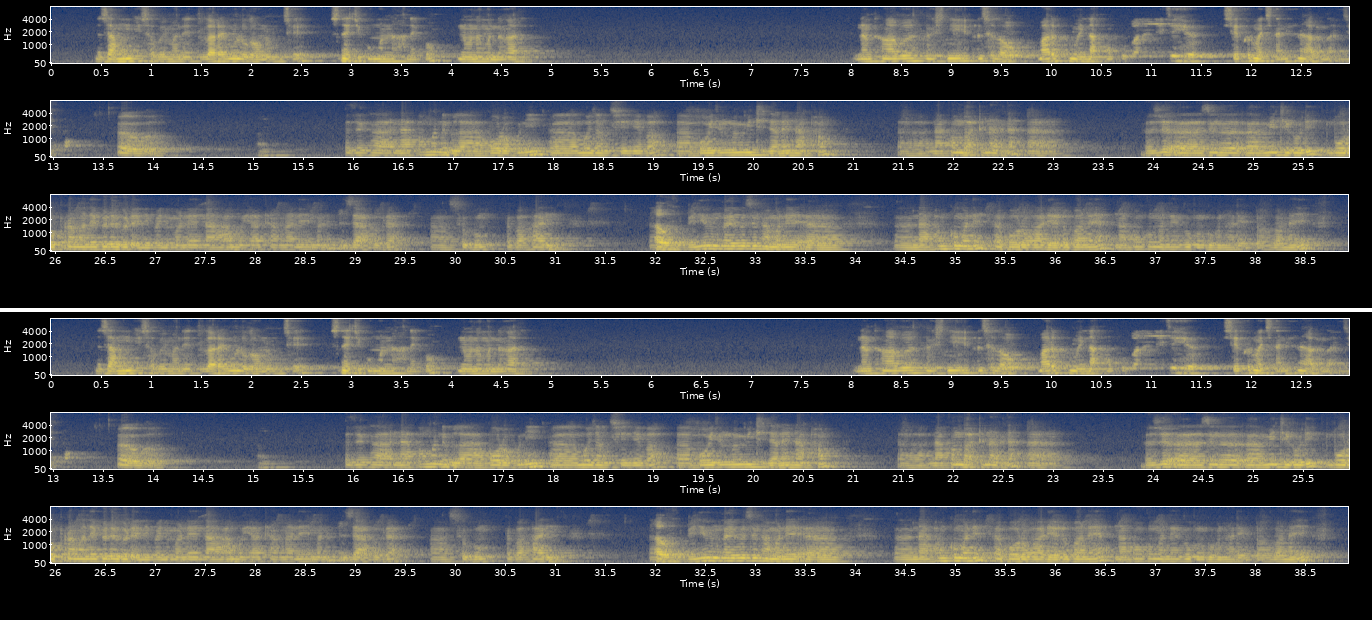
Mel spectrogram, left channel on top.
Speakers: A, on the left; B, on the right.
A: जामुं हिसाबै माने दुलाराय मुलुगावनो मोनसे सिनायथि मोननो हानायखौ नुनो मोनदों आरो
B: <unintelligible>
A: नोंथाङाबो नोंसिनि ओनसोलाव मा रोखोमै नाफामखौ बानायनाय जायो एसे फोरमायथिनानै होनो हागोन ना बिदिब्ला
B: औ औ
A: औ
B: जोंहा नाफाम होनोब्ला बर'फोरनि अ मोजांसिन एबा अ बयजोंबो मिथिजानाय नाफाम फाम अ नाफाम बाथोन‌‌ आरोंना अ जो अ जोङो अ मिथिगौदि बर'फोरा माने गोदो गोदायनिफ्रायनो माने नाहा मैहा थांनानै माने जाबोग्रा अ सुबुं एबा हारि अ
A: औ
B: बेनि अनगायैबो जोंहा माने अ अ नाफामखौ माने बर' हारियाल' बानाया नाफामखौ माने गुबुन गुबुन हारि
